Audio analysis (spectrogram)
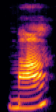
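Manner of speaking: MA rising from mid-range; MA lifting up, like asking a question; second tone. Shown as a demonstration. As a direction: say MA with the pitch sliding upwards. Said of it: "when read in the second tone".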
